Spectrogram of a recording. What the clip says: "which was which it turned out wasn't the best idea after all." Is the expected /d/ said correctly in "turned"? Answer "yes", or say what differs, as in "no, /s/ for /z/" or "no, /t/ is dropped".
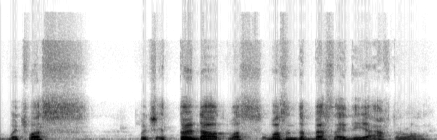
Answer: yes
